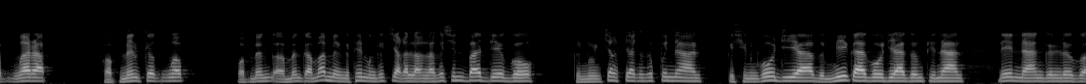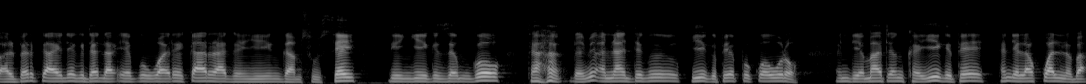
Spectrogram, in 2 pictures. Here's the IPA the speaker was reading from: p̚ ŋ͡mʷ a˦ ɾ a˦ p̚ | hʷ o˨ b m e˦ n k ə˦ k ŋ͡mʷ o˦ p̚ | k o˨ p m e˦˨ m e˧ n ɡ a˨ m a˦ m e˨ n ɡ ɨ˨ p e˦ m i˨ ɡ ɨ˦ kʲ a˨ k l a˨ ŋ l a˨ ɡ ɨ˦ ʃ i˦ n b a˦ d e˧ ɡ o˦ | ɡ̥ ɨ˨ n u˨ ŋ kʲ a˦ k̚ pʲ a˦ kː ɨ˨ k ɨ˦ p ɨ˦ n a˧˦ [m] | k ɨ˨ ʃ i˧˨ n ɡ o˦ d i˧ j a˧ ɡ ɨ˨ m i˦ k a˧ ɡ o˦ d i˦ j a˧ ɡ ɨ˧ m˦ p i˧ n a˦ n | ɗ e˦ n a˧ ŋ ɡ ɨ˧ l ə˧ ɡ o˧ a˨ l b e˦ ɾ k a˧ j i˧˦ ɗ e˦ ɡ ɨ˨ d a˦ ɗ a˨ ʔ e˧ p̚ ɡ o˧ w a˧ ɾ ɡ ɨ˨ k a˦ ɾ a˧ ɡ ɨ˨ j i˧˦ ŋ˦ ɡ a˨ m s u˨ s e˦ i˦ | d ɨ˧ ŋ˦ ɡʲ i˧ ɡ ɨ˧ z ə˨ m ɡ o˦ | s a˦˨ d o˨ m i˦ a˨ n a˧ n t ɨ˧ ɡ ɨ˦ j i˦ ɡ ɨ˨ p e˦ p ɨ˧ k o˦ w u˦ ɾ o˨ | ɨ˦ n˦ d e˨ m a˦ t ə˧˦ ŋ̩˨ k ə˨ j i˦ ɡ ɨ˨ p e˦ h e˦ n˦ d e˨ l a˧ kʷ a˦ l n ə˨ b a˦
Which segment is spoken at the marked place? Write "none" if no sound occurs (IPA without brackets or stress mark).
n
